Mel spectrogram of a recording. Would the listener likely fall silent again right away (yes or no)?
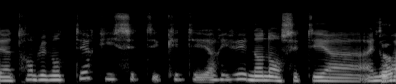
yes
